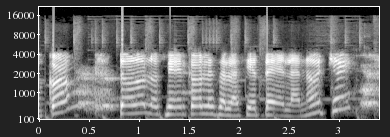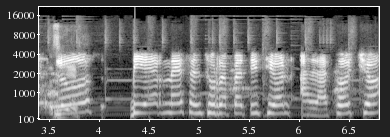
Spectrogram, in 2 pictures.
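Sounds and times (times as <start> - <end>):
speech: 0.0 - 6.8
dog whining: 0.4 - 0.9, 3.2 - 3.9
dog giving a sharp bark or yelp: 0.4 - 1.0, 3.2 - 3.9, 5.2 - 6.7.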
